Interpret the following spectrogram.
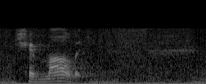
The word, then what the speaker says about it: Chimalli: Okay, now, he is Chimalli. That's how that's pronounced, Chimalli. You spell Chimalli.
